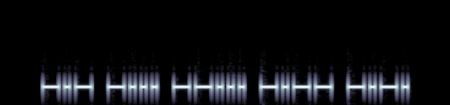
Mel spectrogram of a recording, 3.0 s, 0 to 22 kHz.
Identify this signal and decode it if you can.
Morse code, heard as a keyed tone, about 33 wpm, 700 Hz. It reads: KB7YC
